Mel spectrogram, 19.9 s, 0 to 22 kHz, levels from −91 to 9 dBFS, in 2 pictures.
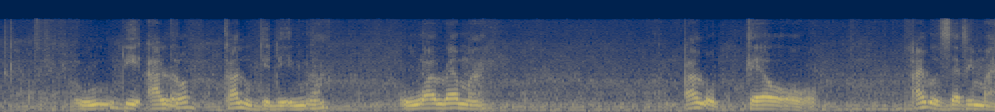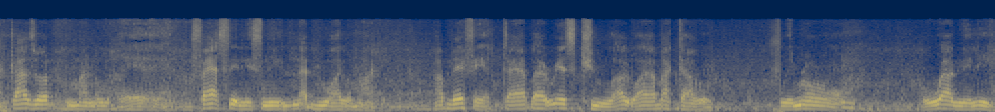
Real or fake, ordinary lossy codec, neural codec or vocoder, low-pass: fake; MP3, 64 kbps; codec, 24 kHz, 0.9 kbps, WavTokenizer, small release; 10.8 kHz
